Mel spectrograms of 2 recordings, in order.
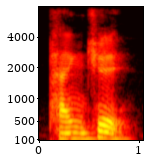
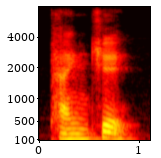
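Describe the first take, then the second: No difference in how they are said.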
